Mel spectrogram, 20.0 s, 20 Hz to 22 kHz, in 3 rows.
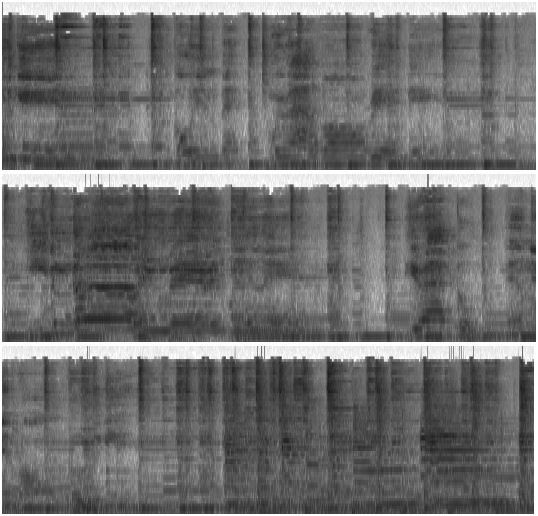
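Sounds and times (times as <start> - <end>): man singing: 0.0 - 1.2, 2.1 - 5.6, 7.0 - 10.7, 11.8 - 15.2
strummed acoustic guitar: 0.0 - 20.0.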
